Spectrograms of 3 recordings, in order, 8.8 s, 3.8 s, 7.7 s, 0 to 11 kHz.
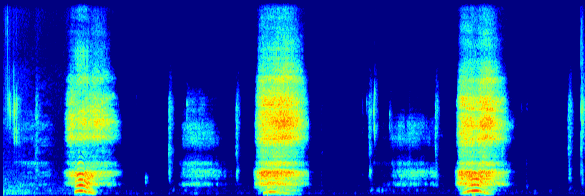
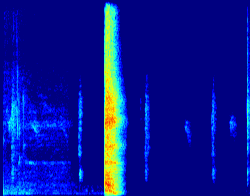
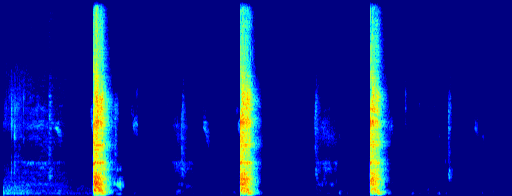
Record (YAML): exhalation_length: 8.8 s
exhalation_amplitude: 29217
exhalation_signal_mean_std_ratio: 0.38
cough_length: 3.8 s
cough_amplitude: 32767
cough_signal_mean_std_ratio: 0.18
three_cough_length: 7.7 s
three_cough_amplitude: 32768
three_cough_signal_mean_std_ratio: 0.19
survey_phase: alpha (2021-03-01 to 2021-08-12)
age: 65+
gender: Female
wearing_mask: 'No'
symptom_none: true
smoker_status: Never smoked
respiratory_condition_asthma: false
respiratory_condition_other: false
recruitment_source: REACT
submission_delay: 2 days
covid_test_result: Negative
covid_test_method: RT-qPCR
